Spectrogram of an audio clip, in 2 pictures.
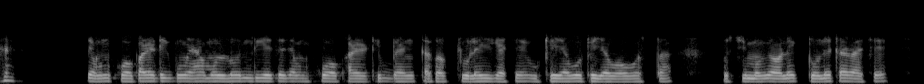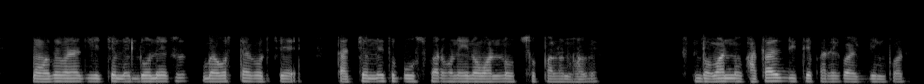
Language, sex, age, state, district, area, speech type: Bengali, male, 60+, West Bengal, Purba Medinipur, rural, conversation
